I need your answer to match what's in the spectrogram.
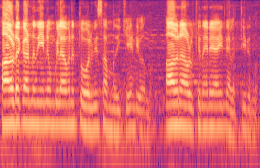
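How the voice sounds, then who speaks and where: A man narrating a scripted story in a dramatic, even storytelling manner, with a long reverb and faint music. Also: on the high side, fast.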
